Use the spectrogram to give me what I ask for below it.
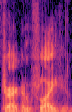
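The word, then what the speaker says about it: Dragonflei: Oh, dragonfly is pronounced dragonfly, like the insect. I love them, but YouTube said there weren't enough letters for my username, so I popped ei in the end. In German, it's pronounced like I, and it fit the letter count.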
